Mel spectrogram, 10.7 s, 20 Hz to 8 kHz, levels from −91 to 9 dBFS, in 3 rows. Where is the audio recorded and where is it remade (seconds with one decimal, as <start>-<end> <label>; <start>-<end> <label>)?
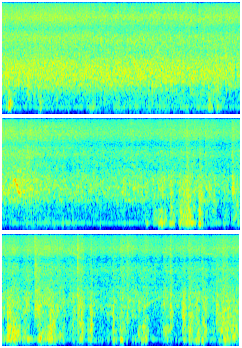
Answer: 0.0-1.3 recorded; 1.3-3.1 remade; 3.1-3.9 recorded; 3.9-4.7 remade; 4.7-10.7 recorded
